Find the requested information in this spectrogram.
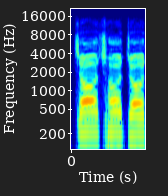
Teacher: यानी च, छ, ज ये सभी तालु से निकलता है। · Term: च वर्ग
